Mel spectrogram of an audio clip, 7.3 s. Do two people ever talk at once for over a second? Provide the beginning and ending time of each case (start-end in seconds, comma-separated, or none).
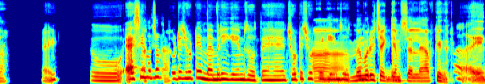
4.7-6.0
